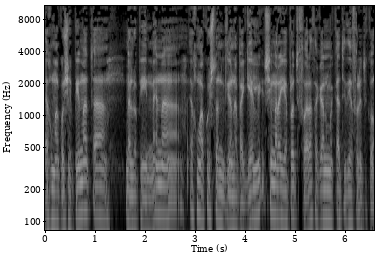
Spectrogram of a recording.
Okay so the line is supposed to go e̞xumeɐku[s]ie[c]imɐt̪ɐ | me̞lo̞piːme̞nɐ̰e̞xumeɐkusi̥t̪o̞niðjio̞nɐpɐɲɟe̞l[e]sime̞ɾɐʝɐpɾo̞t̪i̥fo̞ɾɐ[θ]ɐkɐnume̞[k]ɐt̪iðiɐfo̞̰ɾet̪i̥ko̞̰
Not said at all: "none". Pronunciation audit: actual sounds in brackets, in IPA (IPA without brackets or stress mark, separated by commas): s, p, i, θ, k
